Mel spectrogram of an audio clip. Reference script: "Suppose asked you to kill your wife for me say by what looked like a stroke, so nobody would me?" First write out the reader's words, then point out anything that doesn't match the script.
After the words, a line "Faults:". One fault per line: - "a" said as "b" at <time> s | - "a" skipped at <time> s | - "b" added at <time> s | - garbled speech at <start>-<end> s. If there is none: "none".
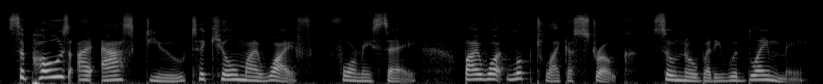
"Suppose I asked you to kill my wife for me say by what looked like a stroke, so nobody would blame me?"
Faults:
- "I" added at 0.8 s
- "your" said as "my" at 2.4 s
- "blame" added at 7.5 s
